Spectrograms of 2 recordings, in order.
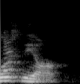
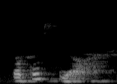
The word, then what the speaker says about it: Bocuse d'Or: Bocuse d'Or. – Bocuse d'Or.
